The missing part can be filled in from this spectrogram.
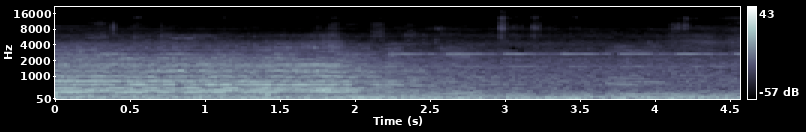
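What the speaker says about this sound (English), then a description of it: "we got a train coming right through Lockland right now, headed towards Cincinnati" A CSX freight train runs southbound through Lockland toward Cincinnati, its horn blaring loud and steady for about two seconds before fading into the rumbling roll of the cars passing close by.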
